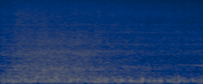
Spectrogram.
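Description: Studio audience reacting with a wash of crowd noise that fades after about two seconds.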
